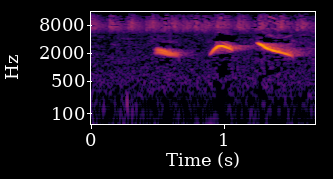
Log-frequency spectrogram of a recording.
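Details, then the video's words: Green-winged saltator in nature giving three loud whistled notes, the first soft, the next two strong and gliding downward, in quiet surroundings. "TRINCA FERRO CANTANDO FORTE NA NATUREZA!!!"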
